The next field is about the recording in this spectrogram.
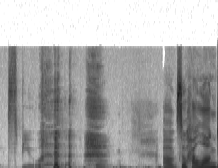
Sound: laughing

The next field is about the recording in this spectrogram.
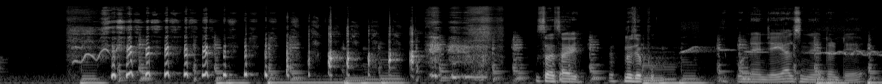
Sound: laughs

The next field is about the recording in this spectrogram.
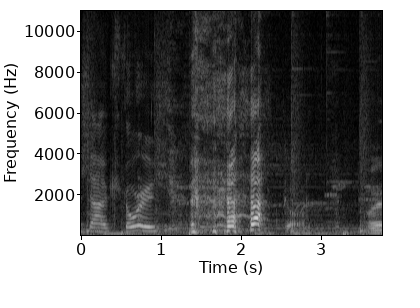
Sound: laughs

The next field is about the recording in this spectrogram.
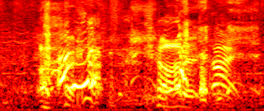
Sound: laughs

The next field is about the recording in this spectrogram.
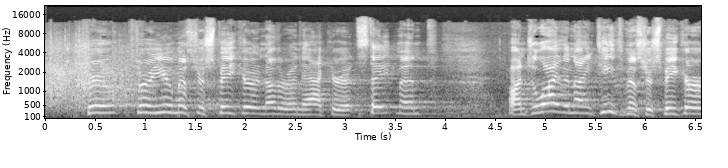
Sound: applause

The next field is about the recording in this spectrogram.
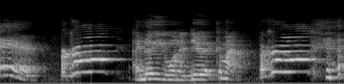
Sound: giggling

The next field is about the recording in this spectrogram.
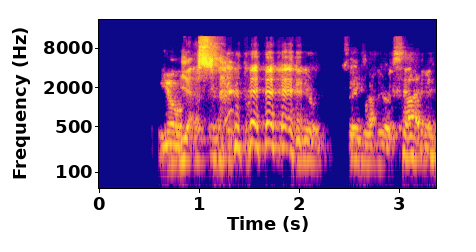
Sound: instructor laughs

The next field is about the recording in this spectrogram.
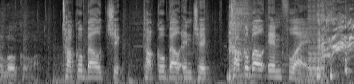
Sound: buzzer; Taco bell laughs

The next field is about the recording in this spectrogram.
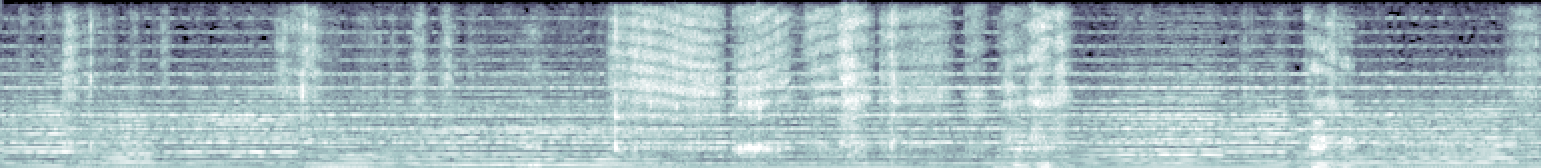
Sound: crying; hard breathing

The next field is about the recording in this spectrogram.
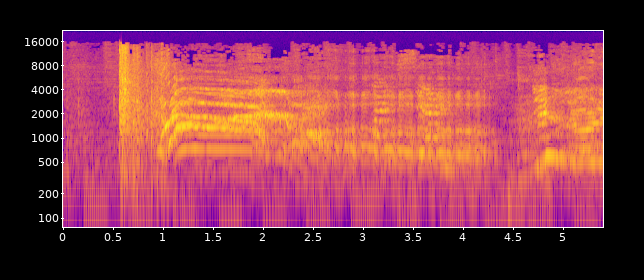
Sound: screaming

